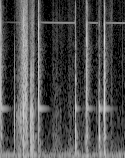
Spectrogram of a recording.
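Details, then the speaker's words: Cheap bug zapper, before conversion into a DIY high-voltage discharge tester, held up to the mic: faint thin steady high-pitched whine from its internal transformer under handling clicks; normal. "it's basically the wine the very gentle wine of the actual unit it's uh it's got some sort of Transformers in there"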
